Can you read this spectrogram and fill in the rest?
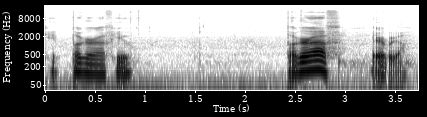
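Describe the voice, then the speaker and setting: A man's voice: mid-range voice, wildly swooping pitch, normal speed, vocal fry. A man hosting a casual livestream, bluntly commenting on news and reading chat, often swearing as he rants. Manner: blunt, profane, ranting.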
